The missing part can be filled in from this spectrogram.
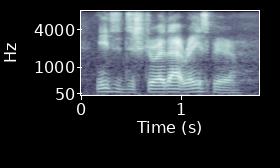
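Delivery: ordinary delivery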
